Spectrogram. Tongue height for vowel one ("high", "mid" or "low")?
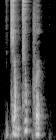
low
